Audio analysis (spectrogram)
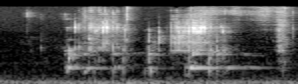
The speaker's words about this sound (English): I'm going to drink some water yet again.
